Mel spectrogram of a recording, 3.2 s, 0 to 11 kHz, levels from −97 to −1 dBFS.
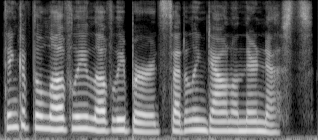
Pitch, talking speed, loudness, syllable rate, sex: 240 Hz, 205 wpm, -17 LUFS, 5.1 syllables/s, female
